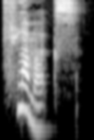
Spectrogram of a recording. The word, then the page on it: flummox: British English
